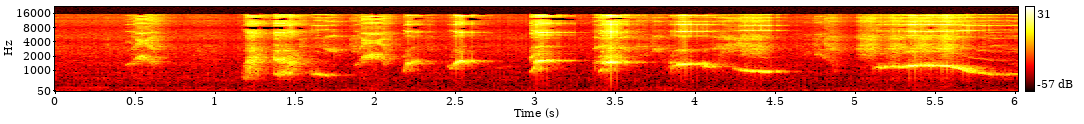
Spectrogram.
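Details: A three-month-old grey parrot kept at home, learning to talk, utters a series of short whistled notes that slide downward, roughly two per second, closing with a longer drawn-out whistle.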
